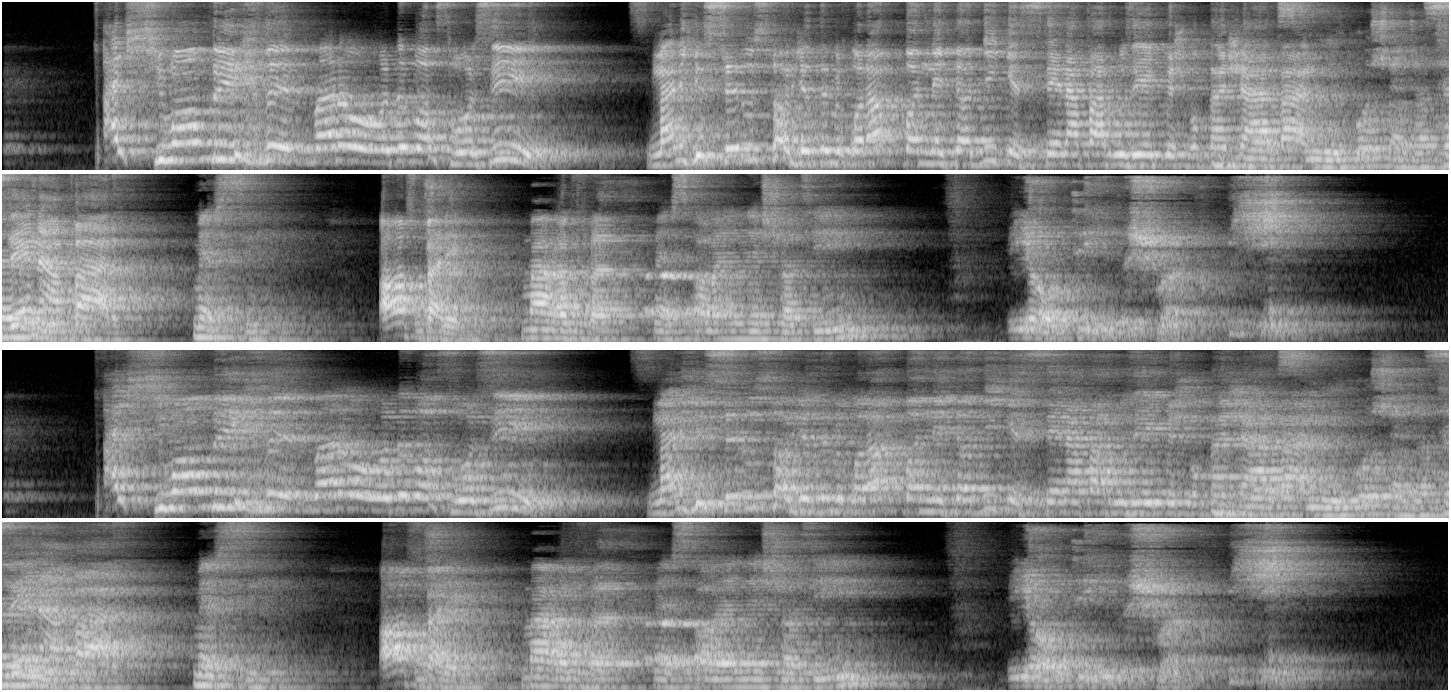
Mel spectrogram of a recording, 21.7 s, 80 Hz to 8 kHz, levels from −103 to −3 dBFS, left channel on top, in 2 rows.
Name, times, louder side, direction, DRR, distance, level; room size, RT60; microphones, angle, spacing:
voice 1, 0.8-4.0 4.8-9.9 10.9-11.7 13.7-14.3 15.0-15.4, left 3 dB, 80° left, 3 dB, 0.8 m, -20 dB
voice 2, 9.1-11.6 12.3-12.8 13.9-14.2 14.7-15.3 15.7-17.3, left 1 dB, 30° left, -5 dB, 2.7 m, -24 dB
voice 3, 18.4-19.7 20.0-20.4, left 2 dB, 15° left, -7 dB, 2.9 m, -25 dB
10.0 x 8.3 x 4.0 m, 1.3 s
head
